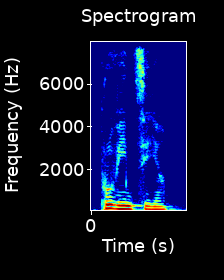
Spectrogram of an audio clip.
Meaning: province (administrative subdivision of certain countries)
- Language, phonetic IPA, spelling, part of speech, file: Ukrainian, [prɔˈʋʲinʲt͡sʲijɐ], провінція, noun, Uk-провінція.ogg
